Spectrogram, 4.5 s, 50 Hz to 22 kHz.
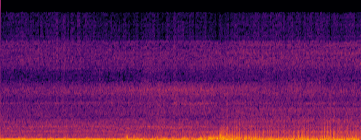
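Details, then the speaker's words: Old Sharp Comfort Touch 8,500 BTU window air conditioner with its fan on high: a loud steady hum and low drone with airy rush and no rattle or knock; the owner uses medium because it is quieter; the cause is not confirmed. "hi it makes it over a loud humming sounds on high alright here we go"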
